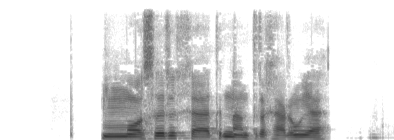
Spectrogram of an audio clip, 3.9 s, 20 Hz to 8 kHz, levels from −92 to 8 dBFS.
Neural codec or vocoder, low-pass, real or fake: none; 7.2 kHz; real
